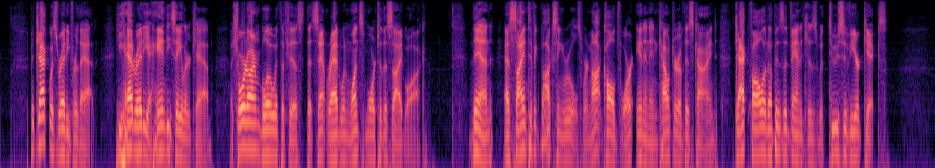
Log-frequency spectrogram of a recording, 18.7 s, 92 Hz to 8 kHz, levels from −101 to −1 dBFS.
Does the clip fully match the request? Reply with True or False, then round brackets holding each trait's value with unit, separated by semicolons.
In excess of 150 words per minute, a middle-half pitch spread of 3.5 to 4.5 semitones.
True (165 wpm; 3.8 semitones)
